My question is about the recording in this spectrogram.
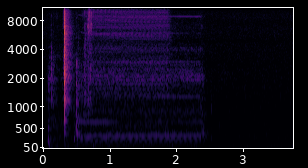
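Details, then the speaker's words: Honda CRF250L after fitting a 13.2 l (3.5 gal) aftermarket tank, battery reconnected, ignition on: click then an even electric buzz for about two seconds stopping cleanly; fuel pump priming normally, working as intended. "That sounds normal. Indicator, okay. Okay, it appears that it's working as intended"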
